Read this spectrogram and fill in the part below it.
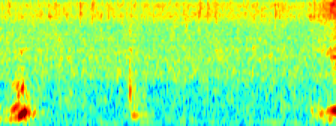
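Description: Ground panch phoron spices fry in a pan during star fruit pickle cooking, with a steady hiss and soft sizzle and a few scraping stirs at the start and end.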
